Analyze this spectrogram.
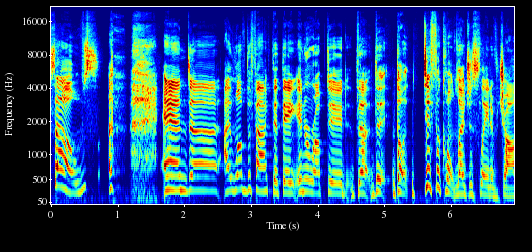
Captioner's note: laugh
